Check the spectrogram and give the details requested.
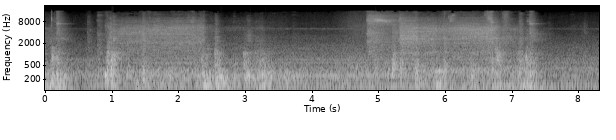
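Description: Saltsjöbanan C10/C11 electric train running, heard from inside the car: a steady rumble and hum with irregular knocks and clatter from the wheels on the track. It eases a little near the end.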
